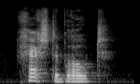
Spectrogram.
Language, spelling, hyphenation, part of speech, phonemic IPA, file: Dutch, gerstebrood, ger‧ste‧brood, noun, /ˈɣɛr.stəˌbroːt/, Nl-gerstebrood.ogg
- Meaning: barley bread, barley loaf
